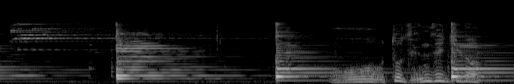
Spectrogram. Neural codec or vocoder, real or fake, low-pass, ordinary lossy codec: none; real; 7.2 kHz; none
